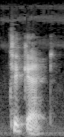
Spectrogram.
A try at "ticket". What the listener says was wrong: Well, just make that last syllable faster. Ticket. But even just a little faster still. Ticket.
